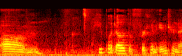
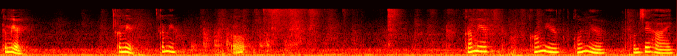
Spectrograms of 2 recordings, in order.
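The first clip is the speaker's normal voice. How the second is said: calling puppy; 7 semitones higher, 4 dB quieter than usual. Real, not acted.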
